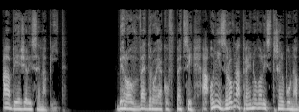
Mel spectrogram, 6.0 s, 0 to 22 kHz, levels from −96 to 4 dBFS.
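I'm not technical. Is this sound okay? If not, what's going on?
Yes, nothing wrong with it.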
